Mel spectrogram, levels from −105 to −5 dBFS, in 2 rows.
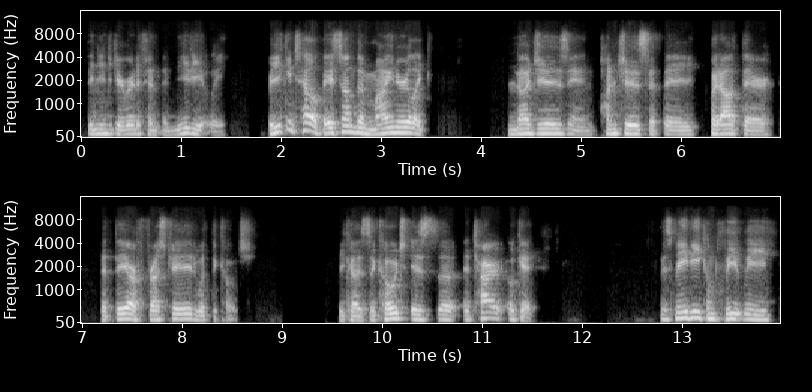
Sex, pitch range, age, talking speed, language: male, 120-150 Hz, 10-29, 190 wpm, English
